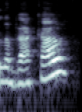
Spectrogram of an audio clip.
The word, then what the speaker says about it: Lavaca: Lavaca jail? Yeah, it's Texan, so you gotta draw those A's out. Lavaca. Lavaca.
